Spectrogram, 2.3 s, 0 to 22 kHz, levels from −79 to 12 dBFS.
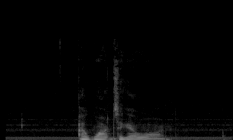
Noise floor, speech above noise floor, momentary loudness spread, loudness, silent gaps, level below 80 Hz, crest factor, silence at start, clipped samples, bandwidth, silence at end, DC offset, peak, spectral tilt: -60 dBFS; 22 dB; 23 LU; -39 LUFS; none; -88 dBFS; 16 dB; 0.05 s; under 0.1%; 16 kHz; 0 s; under 0.1%; -24 dBFS; -6 dB/octave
